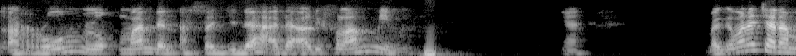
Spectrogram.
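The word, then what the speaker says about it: الم: Ada mim ketemu dengan mim, maka dibacanya gunnah. Ya, jadi cara membacanya seperti ini. Alif lam mim. Jadi huruf mimnya dibaca gunnah 2 harokat. Alif lam mim. Jangan dibaca alif lam mim. Itu tidak ada gunnahnya itu.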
